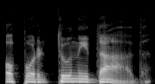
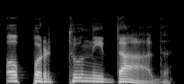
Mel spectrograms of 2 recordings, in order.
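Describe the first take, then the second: First: Oportunidad in clean Spanish vowels, stress on dad, lighter stress on tu; Spanish pronunciation. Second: Oportunidad with dad stressed, tune lightly stressed, said slowly; slow careful oportunidad, lean on dad; stress on the last syllable. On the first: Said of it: "secondary stressed syllable is tune". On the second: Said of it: "has a stress on that last syllable". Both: Shown as a demonstration.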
